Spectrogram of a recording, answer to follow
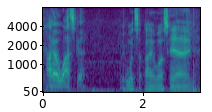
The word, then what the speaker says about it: ayahuasca: be the dmt or the hiawatha something like that i don't think i pronounced that right ayahuasca ayahuasca wait what's ayahuasca it's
